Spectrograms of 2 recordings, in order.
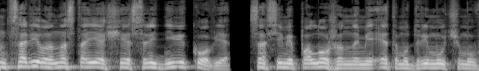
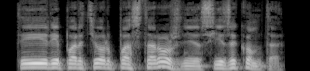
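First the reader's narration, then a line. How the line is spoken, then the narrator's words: Mock-gentle request. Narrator (Russian): Эдак ласково попросил его мичман Тагурка, артиллерийский офицер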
